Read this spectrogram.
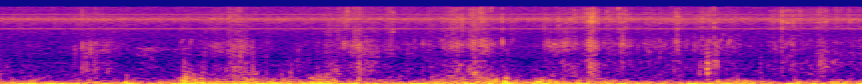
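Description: Footsteps swish through grass outdoors.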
